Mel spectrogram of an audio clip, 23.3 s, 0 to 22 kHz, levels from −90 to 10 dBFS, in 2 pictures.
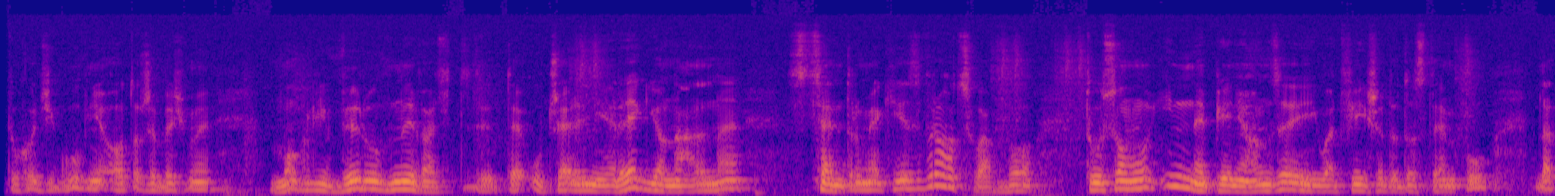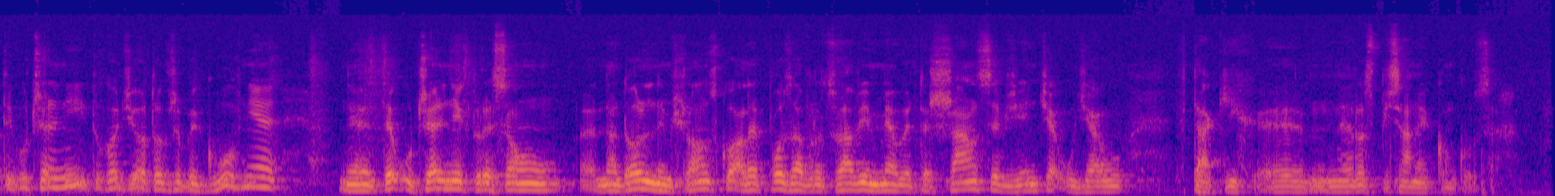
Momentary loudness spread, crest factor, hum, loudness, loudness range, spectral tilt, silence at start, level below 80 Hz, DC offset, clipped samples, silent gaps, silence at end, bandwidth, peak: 10 LU; 18 dB; none; -29 LUFS; 5 LU; -6.5 dB/octave; 0.05 s; -64 dBFS; under 0.1%; under 0.1%; none; 0.3 s; 17 kHz; -12 dBFS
